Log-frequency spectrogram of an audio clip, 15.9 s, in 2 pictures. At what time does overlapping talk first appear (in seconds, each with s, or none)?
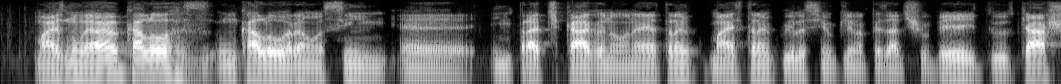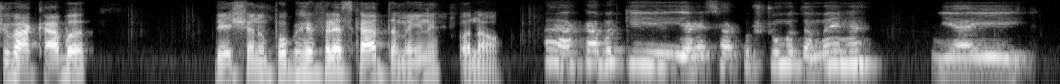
none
